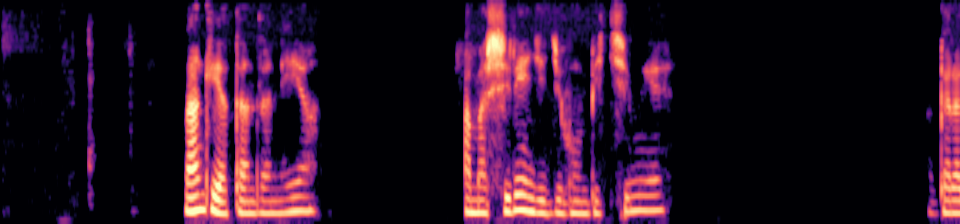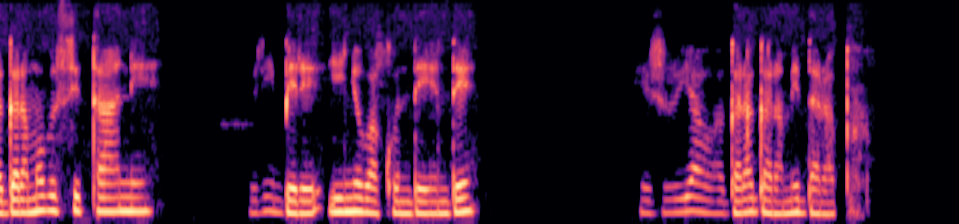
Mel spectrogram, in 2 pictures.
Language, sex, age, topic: Kinyarwanda, female, 18-24, finance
